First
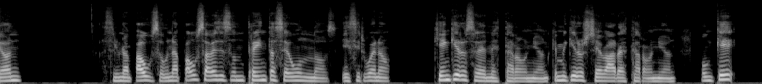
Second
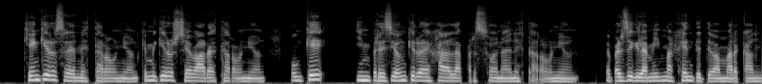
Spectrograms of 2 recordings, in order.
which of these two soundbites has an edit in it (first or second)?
second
